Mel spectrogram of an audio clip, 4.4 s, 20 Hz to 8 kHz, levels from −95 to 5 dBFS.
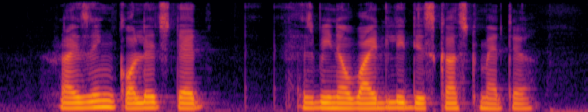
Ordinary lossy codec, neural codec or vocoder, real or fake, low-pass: none; none; real; 7.2 kHz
